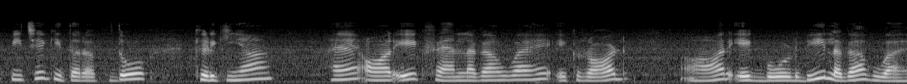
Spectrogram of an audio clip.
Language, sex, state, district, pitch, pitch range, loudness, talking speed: Hindi, female, Bihar, Darbhanga, 205 Hz, 180-235 Hz, -18 LUFS, 140 wpm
